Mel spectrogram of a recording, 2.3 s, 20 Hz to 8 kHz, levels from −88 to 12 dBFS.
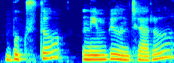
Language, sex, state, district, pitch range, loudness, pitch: Telugu, female, Andhra Pradesh, Annamaya, 200-255 Hz, -15 LUFS, 215 Hz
